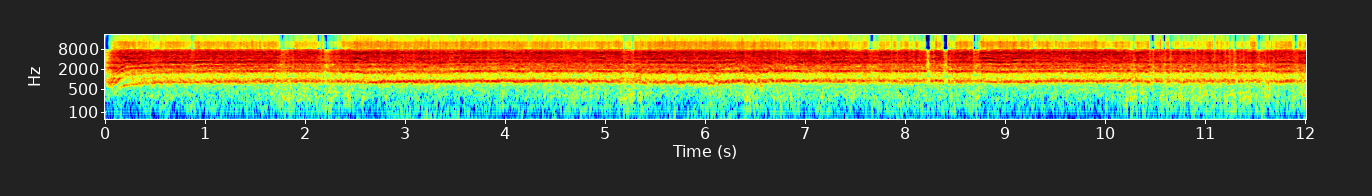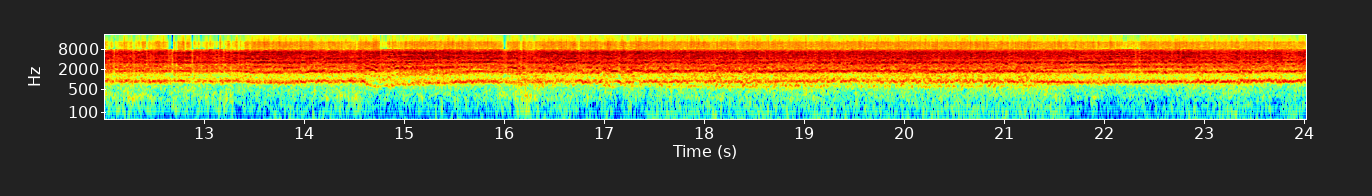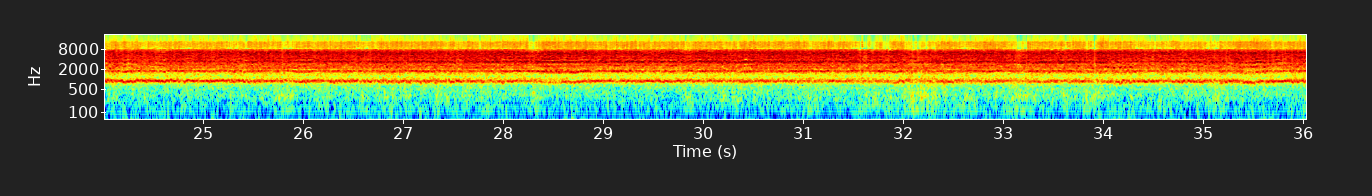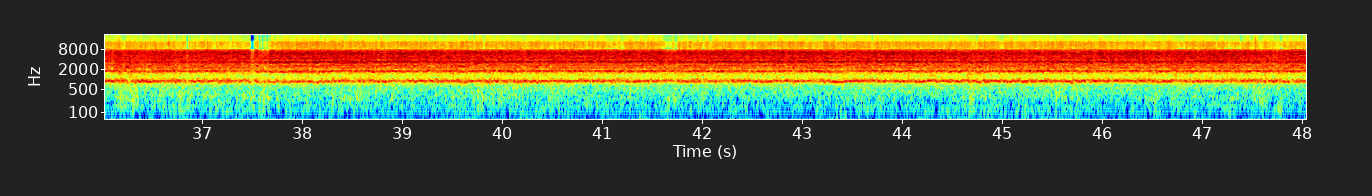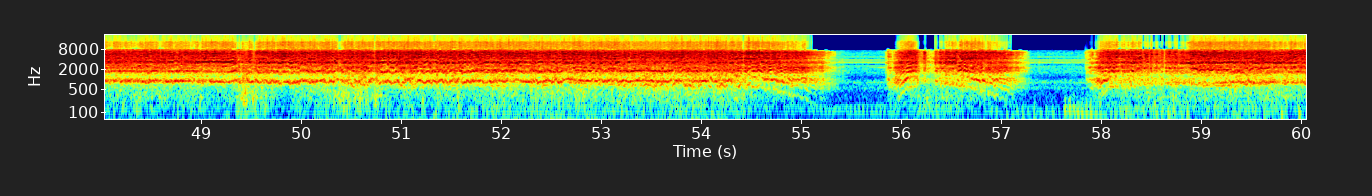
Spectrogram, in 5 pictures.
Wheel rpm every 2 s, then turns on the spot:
160, 220, 230, 230, 230, 230, 230, 190, 200, 190, 200, 210, 230, 230, 230, 240, 230, 230, 230, 230, 230, 230, 230, 240, 230, 210, 200, 90, 60, 150.
none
